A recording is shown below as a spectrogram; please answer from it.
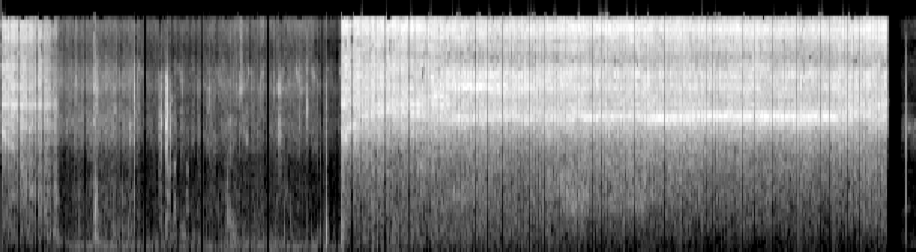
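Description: Handheld electric circular saw cutting a sheet along a straight guide rail: a steady high whine with hiss. It is running at the start and dies away within a second, a few light knocks follow, then it starts abruptly about four and a half seconds in and runs steadily until it cuts off just before the end.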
